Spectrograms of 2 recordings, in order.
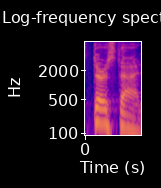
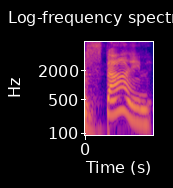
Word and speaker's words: Derstine: And how do you pronounce it? Is it Derstine? It's Derstine. It's German. Derstine.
